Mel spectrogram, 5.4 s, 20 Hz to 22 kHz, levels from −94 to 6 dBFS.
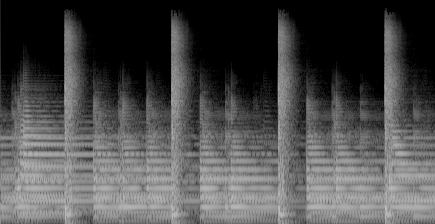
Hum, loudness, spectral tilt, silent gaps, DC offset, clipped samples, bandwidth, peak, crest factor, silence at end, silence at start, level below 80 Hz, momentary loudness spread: none; -22 LUFS; -3.5 dB/octave; none; under 0.1%; under 0.1%; 17.5 kHz; -4 dBFS; 18 dB; 0 s; 0 s; -48 dBFS; 5 LU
